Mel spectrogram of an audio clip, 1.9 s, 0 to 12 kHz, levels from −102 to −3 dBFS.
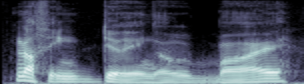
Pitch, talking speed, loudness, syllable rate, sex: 100 Hz, 125 wpm, -19 LUFS, 3.0 syllables/s, male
